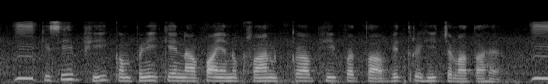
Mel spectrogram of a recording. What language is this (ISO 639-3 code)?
hin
